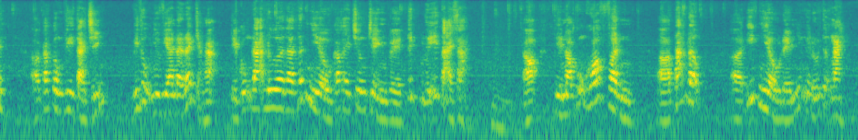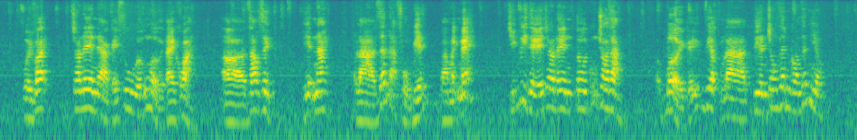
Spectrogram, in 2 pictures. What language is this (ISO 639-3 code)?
vie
